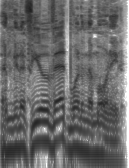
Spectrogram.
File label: heavy jeers; tf; duke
